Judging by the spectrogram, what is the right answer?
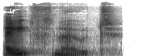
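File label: "eighth note", British English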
